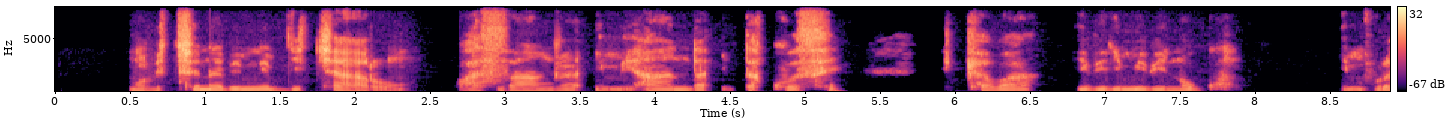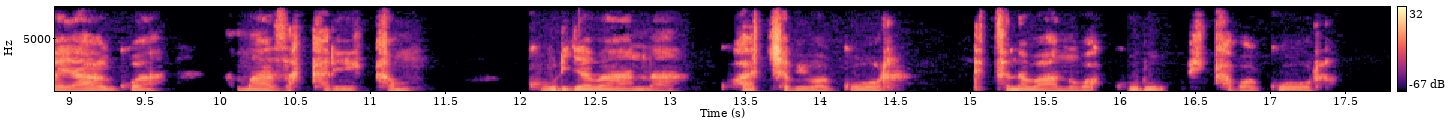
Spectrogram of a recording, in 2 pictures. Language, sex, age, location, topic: Kinyarwanda, male, 18-24, Huye, education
